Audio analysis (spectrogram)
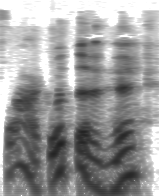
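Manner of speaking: ordinary delivery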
